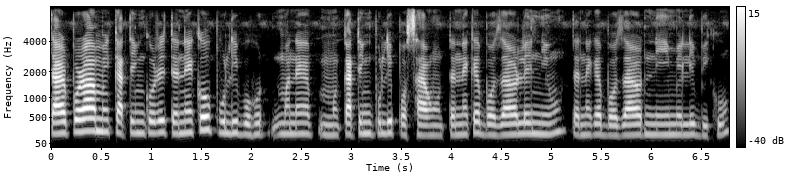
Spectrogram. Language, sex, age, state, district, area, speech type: Assamese, female, 45-60, Assam, Charaideo, urban, spontaneous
